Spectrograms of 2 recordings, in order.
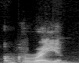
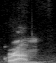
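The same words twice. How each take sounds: First: It is said as two syllables, gray-ham. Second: It is said as one syllable, gram. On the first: The intended robot name. The speaker calls it right. "gray ham" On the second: The name as in the crackers. The speaker calls it wrong. "not Graham"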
